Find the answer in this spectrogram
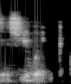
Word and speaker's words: Ewing: um it kind of ties in with multiple stories um the person being accused his name is Alex Ewing spelled e-w-i-n-g but the pronounce CSU wing um this happened near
